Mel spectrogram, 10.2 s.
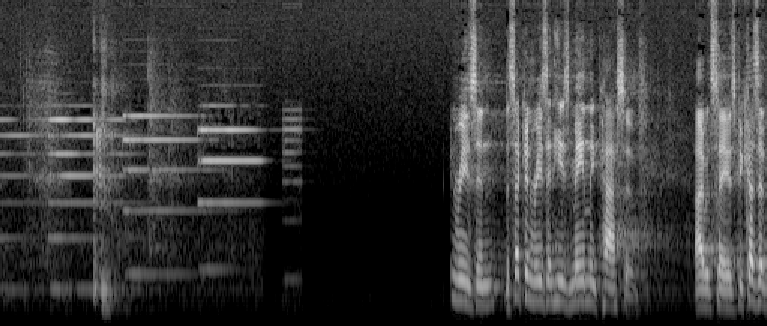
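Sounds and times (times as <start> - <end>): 
bell ringing: 0.0 - 4.1
speech: 1.2 - 1.6, 6.0 - 8.7, 9.3 - 10.2.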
